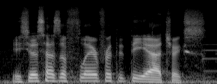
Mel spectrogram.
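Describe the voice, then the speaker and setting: A man giving casual, excitable reaction commentary on a game story, chatty and occasionally swearing. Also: a little high. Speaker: reaction streamer.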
